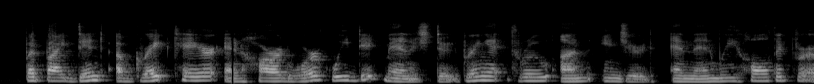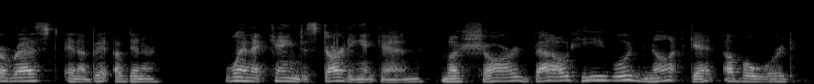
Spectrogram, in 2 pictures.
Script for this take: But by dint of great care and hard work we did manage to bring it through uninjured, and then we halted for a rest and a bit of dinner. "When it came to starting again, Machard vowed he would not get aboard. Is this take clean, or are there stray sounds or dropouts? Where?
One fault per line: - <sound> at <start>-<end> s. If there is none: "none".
- dropout at 2.3-2.3 s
